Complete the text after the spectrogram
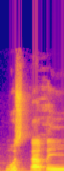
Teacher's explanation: Ketika kita wakaf pada huruf mim, ya, maka kita tunaikan sifat bainiyahnya, suara sedikit mengalir.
